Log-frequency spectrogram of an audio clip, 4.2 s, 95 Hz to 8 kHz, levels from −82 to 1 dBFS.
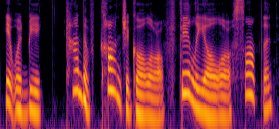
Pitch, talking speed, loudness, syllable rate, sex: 210 Hz, 145 wpm, -18 LUFS, 4.1 syllables/s, female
